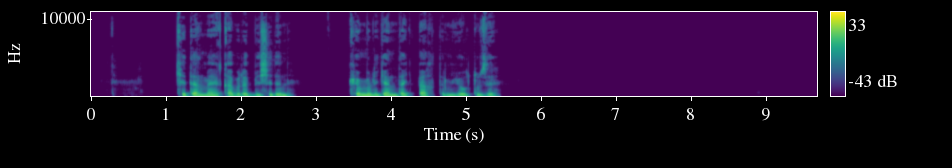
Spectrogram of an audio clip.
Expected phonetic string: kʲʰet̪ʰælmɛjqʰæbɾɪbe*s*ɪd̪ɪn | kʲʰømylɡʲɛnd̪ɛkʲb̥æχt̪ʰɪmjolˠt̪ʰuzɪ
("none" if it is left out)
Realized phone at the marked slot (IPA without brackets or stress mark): ʃ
